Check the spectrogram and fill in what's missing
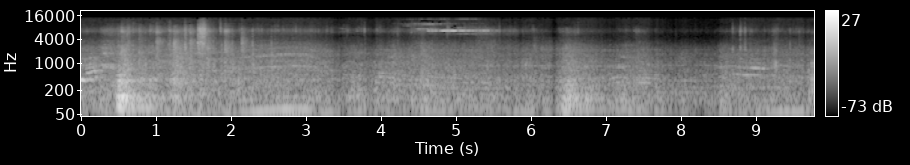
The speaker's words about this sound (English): It's just a truck. That's the green one. That's the green one truck.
